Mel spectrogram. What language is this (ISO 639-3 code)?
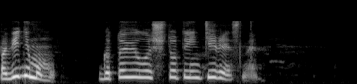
rus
